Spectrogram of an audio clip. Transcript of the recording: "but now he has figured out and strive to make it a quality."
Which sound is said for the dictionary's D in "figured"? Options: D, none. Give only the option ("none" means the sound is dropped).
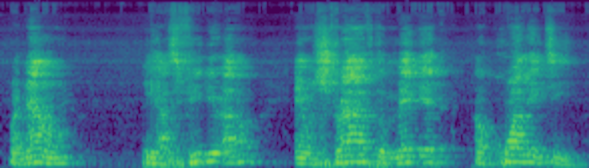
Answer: none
